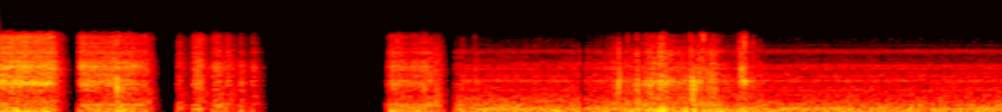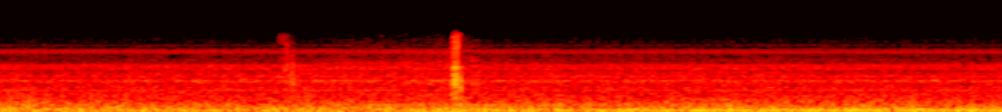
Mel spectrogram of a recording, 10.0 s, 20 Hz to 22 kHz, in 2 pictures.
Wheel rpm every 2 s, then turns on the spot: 10, 10, 0, 0, 0.
none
